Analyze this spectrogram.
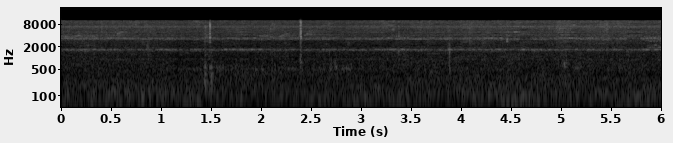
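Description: A monkey rustles through grass and dry leaves on the ground.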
